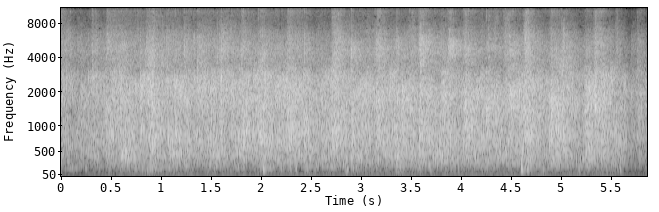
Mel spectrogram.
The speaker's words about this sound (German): Applaus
